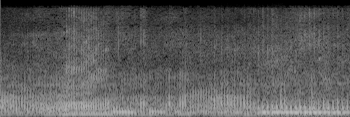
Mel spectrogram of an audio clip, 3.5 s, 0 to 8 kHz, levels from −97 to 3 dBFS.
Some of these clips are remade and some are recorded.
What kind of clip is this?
remade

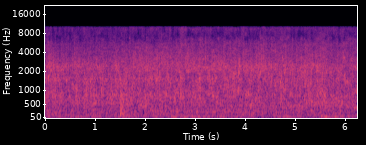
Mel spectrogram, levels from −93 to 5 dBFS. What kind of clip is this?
remade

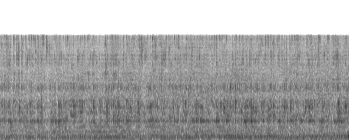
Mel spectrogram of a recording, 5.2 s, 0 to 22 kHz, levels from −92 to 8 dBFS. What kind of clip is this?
recorded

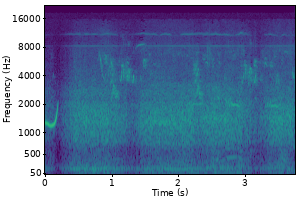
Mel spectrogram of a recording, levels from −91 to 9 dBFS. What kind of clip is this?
recorded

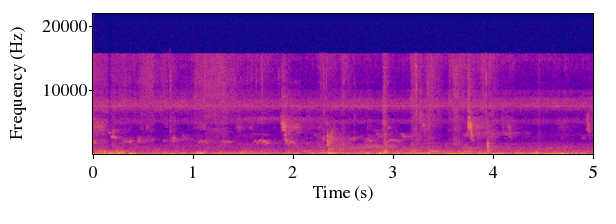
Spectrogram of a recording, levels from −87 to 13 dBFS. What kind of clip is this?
recorded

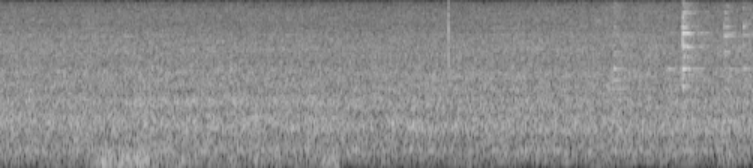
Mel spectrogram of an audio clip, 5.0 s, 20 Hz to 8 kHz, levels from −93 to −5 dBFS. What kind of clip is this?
recorded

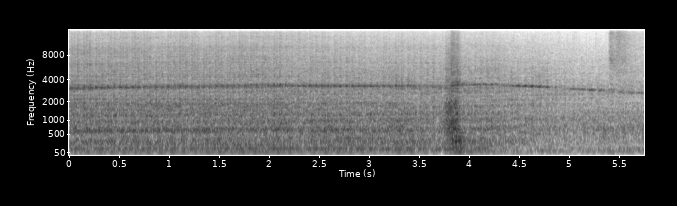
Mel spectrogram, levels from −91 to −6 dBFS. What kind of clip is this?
recorded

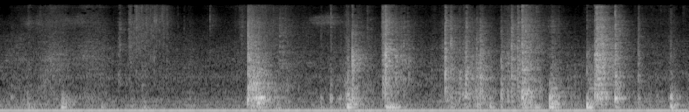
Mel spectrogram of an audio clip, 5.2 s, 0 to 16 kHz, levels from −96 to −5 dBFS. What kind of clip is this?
recorded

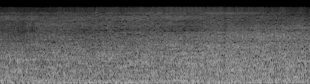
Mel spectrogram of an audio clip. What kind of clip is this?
remade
